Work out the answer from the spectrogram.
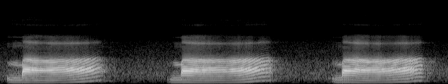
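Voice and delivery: माँ very slow, dipping down then rising; dipping third tone. Shown as a demonstration. Teacher to students, demonstrating the third tone: slow dipping माँ. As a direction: drag माँ down and back up slowly. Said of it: "falling and rising tone के साथ".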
